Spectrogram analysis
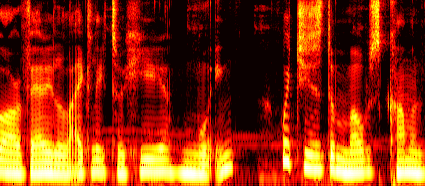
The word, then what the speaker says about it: Nguyen: is a big challenge if you're saying gongrian i'm going you are wrong no worries in this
